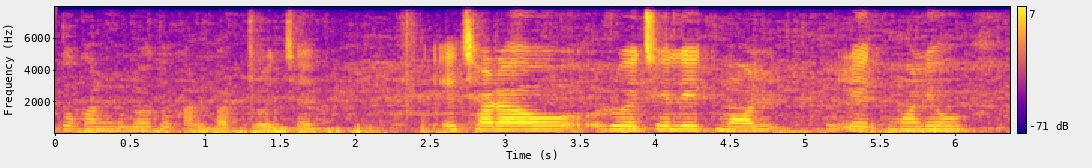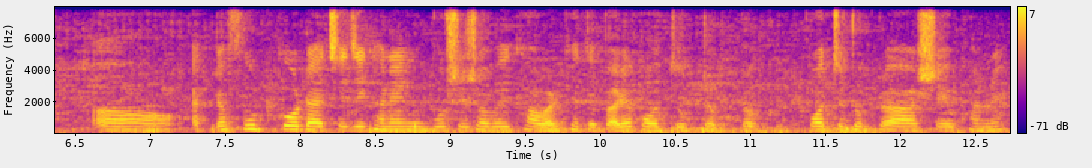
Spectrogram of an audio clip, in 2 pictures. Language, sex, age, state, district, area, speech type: Bengali, female, 18-30, West Bengal, Kolkata, urban, spontaneous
